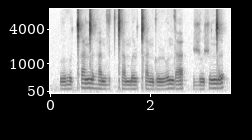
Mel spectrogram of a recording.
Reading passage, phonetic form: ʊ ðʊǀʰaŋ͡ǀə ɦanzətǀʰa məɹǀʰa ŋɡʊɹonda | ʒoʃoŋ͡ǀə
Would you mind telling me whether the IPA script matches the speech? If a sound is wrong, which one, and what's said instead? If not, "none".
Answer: none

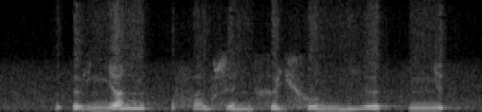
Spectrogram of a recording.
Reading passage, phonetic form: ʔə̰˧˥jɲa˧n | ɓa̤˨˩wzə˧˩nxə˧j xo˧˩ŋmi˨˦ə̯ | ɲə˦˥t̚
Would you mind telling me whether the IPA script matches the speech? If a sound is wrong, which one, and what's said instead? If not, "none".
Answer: ɓ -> f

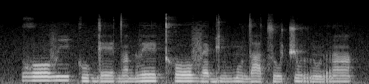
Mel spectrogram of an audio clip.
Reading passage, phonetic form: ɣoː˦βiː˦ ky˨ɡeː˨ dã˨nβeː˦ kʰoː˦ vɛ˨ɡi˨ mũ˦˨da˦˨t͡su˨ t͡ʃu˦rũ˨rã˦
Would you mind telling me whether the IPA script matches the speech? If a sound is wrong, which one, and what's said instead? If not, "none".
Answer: y˨ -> u˨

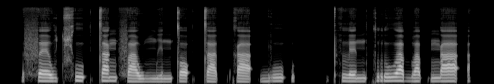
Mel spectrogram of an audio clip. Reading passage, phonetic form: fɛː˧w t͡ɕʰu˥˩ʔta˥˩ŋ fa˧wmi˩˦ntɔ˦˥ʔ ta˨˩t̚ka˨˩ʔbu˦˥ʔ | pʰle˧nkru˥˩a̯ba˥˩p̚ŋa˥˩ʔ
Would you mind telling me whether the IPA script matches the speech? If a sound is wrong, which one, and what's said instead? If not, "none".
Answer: none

